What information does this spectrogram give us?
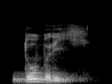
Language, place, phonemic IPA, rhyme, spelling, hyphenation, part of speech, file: Occitan, Béarn, /duˈβɾi/, -i, dobrir, do‧brir, verb, LL-Q14185 (oci)-dobrir.wav
- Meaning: to open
